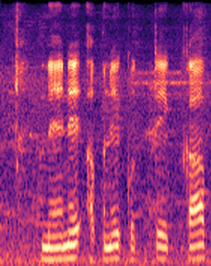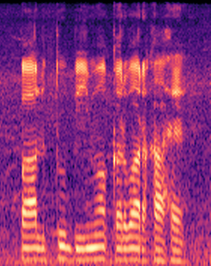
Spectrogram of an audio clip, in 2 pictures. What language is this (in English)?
Hindi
